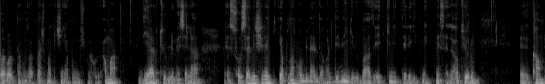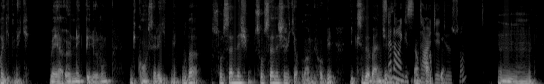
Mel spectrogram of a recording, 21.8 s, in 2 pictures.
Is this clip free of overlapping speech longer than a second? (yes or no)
no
